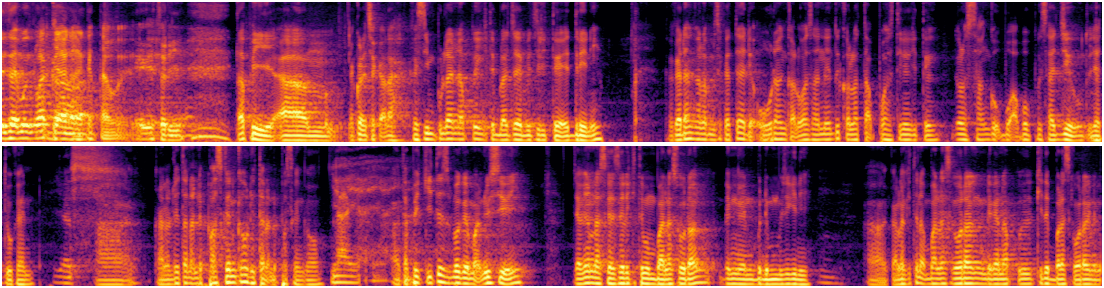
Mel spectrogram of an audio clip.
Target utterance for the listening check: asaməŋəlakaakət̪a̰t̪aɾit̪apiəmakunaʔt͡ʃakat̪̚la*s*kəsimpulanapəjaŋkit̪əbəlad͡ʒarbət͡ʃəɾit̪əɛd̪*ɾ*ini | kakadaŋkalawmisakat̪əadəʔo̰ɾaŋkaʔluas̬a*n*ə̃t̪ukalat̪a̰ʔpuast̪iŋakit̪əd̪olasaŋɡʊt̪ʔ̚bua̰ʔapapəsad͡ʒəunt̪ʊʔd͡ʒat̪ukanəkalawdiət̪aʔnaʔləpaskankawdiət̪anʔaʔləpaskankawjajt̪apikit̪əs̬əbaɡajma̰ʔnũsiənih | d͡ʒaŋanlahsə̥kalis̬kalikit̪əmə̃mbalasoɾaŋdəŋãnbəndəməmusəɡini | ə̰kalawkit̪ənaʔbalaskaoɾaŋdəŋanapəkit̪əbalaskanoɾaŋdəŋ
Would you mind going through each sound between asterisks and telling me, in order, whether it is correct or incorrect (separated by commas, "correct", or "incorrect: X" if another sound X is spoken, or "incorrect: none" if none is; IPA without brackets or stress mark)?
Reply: incorrect: h, correct, correct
